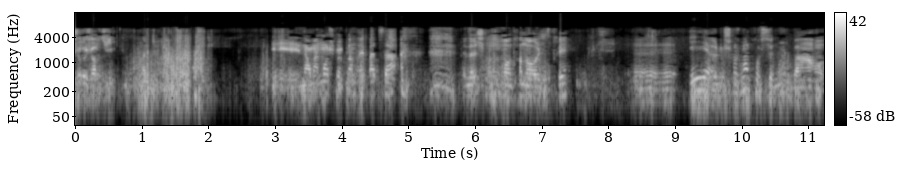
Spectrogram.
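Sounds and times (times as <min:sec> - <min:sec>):
speech: 0:00.0 - 0:01.3, 0:03.0 - 0:07.5, 0:08.4 - 0:11.2
wind buffeting the microphone: 0:00.0 - 0:11.2
laughter: 0:03.0 - 0:07.0.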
